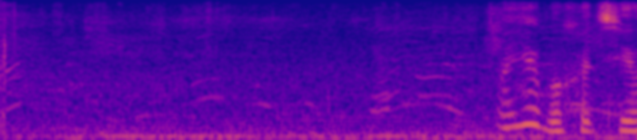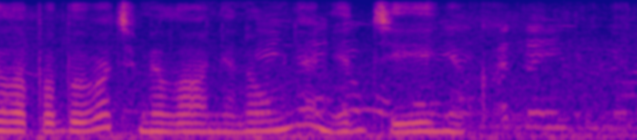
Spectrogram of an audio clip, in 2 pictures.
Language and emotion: Russian, sad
